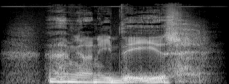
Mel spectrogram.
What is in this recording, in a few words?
take pills, namvet, survivor voice; Left 4 Dead 2; left4dead2 dlc3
